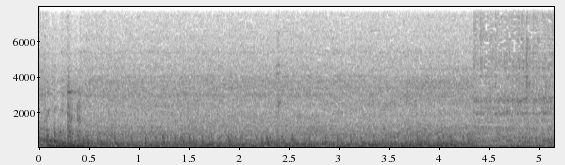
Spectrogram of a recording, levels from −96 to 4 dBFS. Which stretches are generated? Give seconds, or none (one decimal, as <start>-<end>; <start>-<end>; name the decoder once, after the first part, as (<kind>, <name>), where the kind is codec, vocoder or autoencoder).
0.0-1.1 (vocoder, BigVGAN v2)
